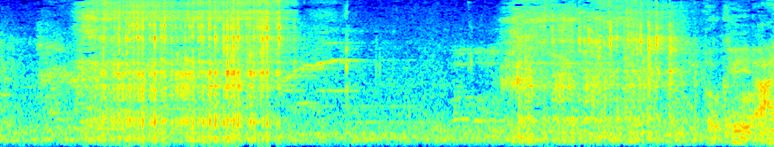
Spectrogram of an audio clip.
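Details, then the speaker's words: Sleeping man snoring very loudly and seeming to struggle for air, his tongue described as back in his throat: two long, harsh, fluttering breaths with a rough rattle amid room noise. "okay what you're hearing right now okay what you're hearing right now is moonan snoring like a [ __ ] loud"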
